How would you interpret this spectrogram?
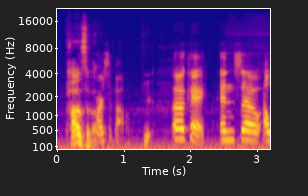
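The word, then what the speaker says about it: Parseval: I can't remember how to pronounce that. Percival? Parzival.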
